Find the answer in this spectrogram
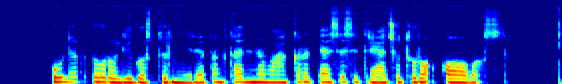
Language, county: Lithuanian, Vilnius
